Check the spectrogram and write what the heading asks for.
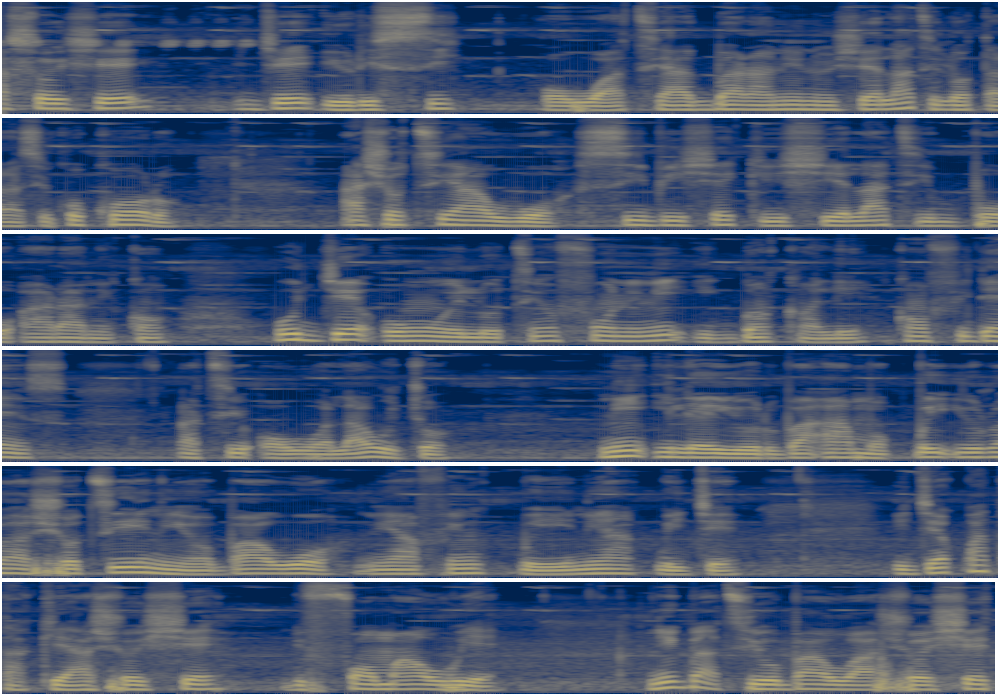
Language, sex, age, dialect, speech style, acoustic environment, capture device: Yoruba, male, 25-34, Nigeria - Nigerian Standard, focused, nature, mobile / Linux / Chrome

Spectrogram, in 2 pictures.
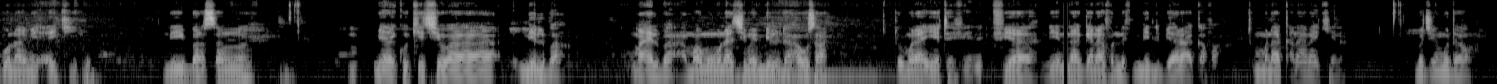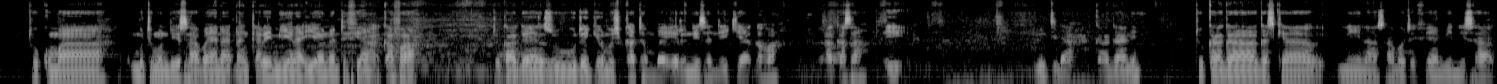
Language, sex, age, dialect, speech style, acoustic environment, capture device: Hausa, male, 25-34, Nigeria - Kano, focused, traffic, mobile / Linux / Chrome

